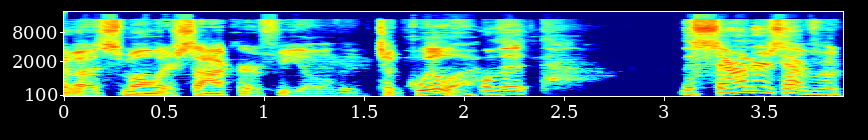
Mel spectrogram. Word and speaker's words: Tukwila: Tukwila, Washington.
